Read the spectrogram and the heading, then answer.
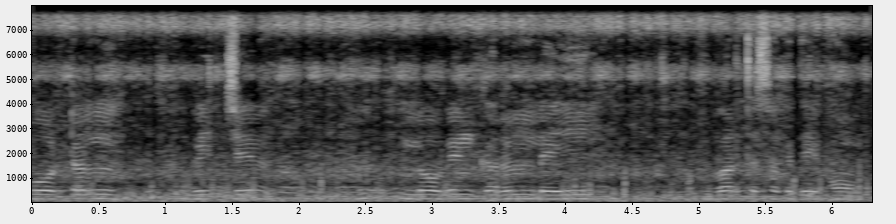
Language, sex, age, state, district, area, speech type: Punjabi, male, 18-30, Punjab, Muktsar, urban, read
